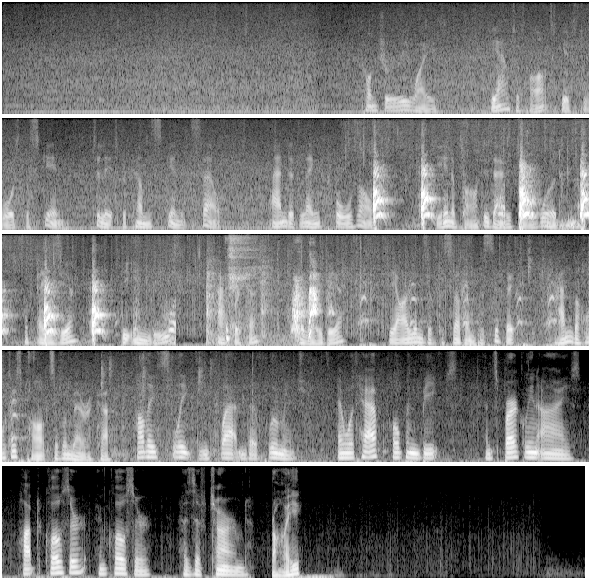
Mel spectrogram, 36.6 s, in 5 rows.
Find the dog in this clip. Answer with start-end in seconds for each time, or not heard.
11.9-22.4.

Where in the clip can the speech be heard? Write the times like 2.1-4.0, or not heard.
4.5-33.3.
